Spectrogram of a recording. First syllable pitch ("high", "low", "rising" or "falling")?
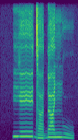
high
